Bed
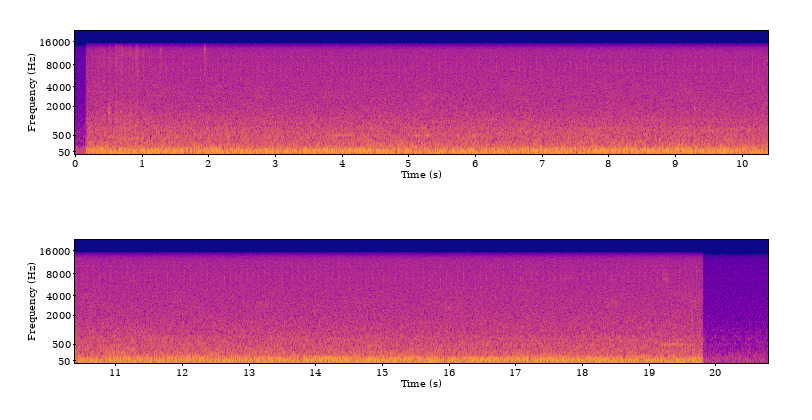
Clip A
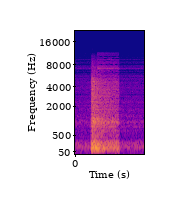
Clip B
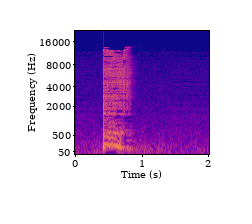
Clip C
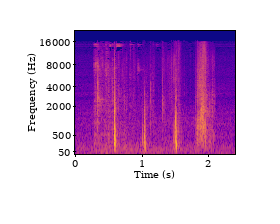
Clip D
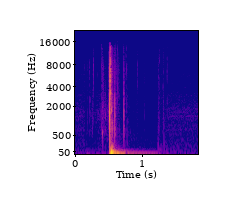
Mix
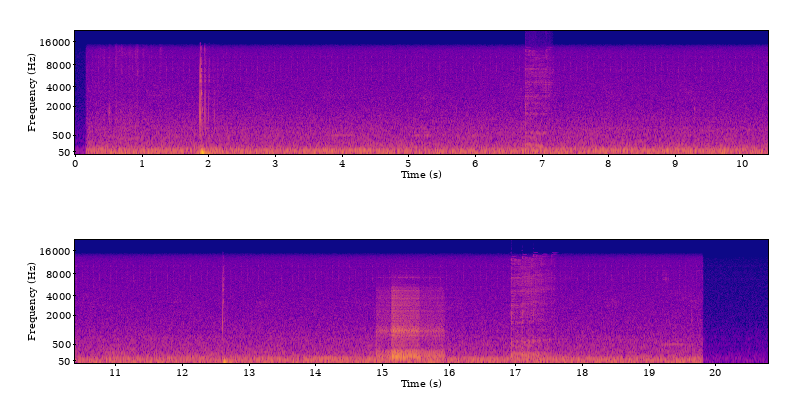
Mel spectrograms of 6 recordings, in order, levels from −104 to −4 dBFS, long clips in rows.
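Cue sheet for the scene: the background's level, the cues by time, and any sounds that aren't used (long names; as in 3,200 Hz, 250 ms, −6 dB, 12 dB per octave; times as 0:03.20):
bed −16.5 dB
0:01.36: mix in D −4 dB + feedback echo with a high-pass in the loop 65 ms, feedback 64%, level −17 dB
0:06.33: mix in B −17.5 dB + power curve on the samples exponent 0.7
0:12.09: mix in D −13 dB + brickwall limiter −11.5 dBFS
0:14.90: mix in A −5 dB + compressor on every frequency bin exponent 0.4
0:16.51: mix in B −11 dB + delay with pitch and tempo change per echo 189 ms, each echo +1 semitone, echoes 2
not used: C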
